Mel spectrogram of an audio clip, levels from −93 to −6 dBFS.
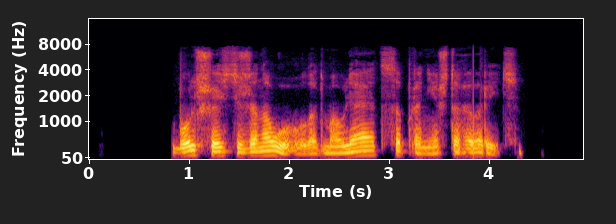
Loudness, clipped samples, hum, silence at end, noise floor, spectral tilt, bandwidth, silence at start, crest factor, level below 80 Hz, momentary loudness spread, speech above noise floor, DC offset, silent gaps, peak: -18 LUFS; under 0.1%; none; 0.65 s; under -90 dBFS; -6.5 dB/octave; 7.6 kHz; 0.85 s; 16 dB; -58 dBFS; 8 LU; over 73 dB; under 0.1%; none; -2 dBFS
